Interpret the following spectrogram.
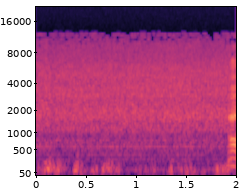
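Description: A fine pen moving in small strokes on a colouring-book page, with a faint steady hum and low irregular rumble beneath.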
